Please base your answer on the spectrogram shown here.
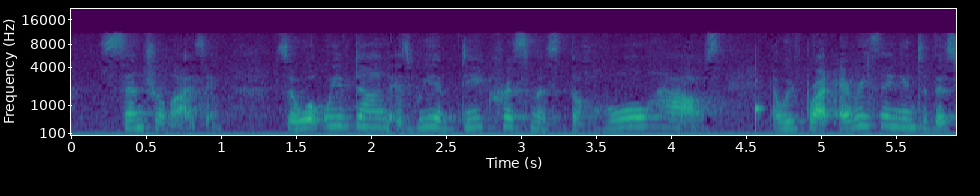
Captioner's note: pop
